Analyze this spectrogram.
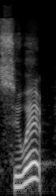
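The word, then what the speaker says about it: suet: uh inflammation is Sue it so write it down s u t that's how it's spelled and you pronounce it Su it for my new carnivore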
